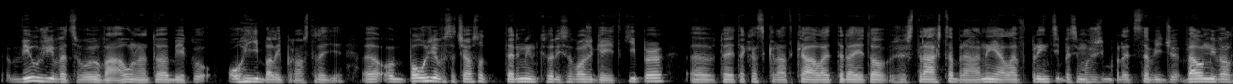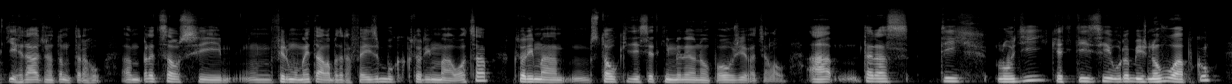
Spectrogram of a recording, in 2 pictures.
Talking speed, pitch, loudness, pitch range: 165 wpm, 120 Hz, -25 LUFS, 110-130 Hz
